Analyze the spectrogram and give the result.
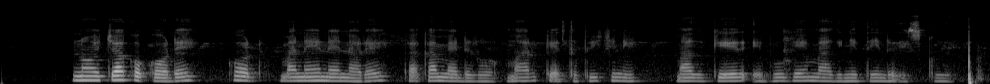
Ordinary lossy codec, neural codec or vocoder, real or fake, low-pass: none; none; real; 19.8 kHz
